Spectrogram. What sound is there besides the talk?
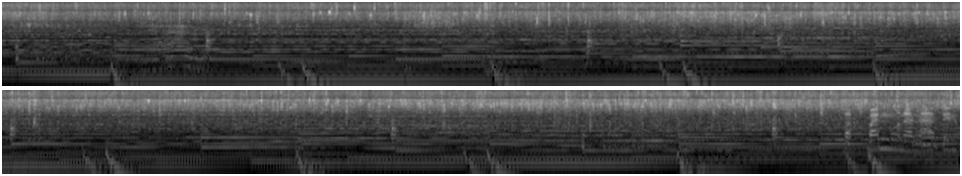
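chicken frying in a pan for Ilocano tinola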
